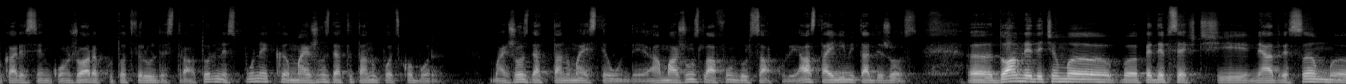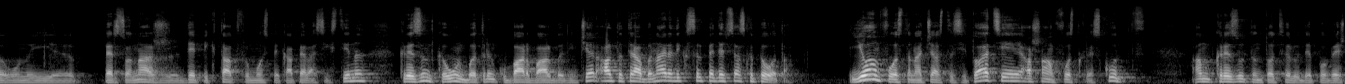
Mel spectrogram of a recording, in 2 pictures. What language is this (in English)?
Romanian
